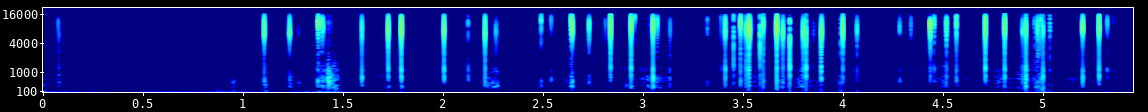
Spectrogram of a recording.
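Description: A metal dental scaler hook scratches and picks at a small square beige felt pad fitted on a lapel microphone. After a second of faint low hum and hiss, around thirty sharp, bright, dry clicks and scratchy ticks arrive, some singly and some in quick clusters, each dying away almost instantly. The overall level is quiet, with the bursts standing out clearly against the soft background.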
